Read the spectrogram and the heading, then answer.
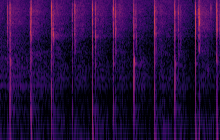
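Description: A light golf clap: about eleven soft, crisp hand claps at a steady, unhurried pace over two seconds, with no voices.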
